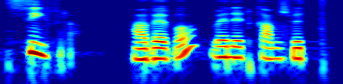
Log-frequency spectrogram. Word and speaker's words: cifra: When C, the alphabet C is before E and I, it has the soft C sound.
